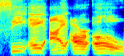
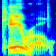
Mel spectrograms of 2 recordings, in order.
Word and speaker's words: Cairo: in the state is c-a-i-r-o but it's pronounced like the syrup cairo or instead of cairo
